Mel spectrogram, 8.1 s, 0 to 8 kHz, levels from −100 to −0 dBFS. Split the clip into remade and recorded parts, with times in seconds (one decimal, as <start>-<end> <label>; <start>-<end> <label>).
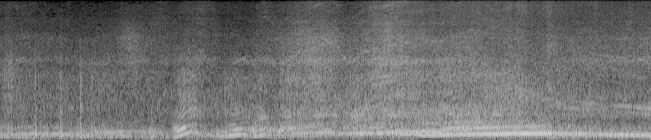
0.0-2.0 recorded; 2.0-3.5 remade; 3.5-8.1 recorded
